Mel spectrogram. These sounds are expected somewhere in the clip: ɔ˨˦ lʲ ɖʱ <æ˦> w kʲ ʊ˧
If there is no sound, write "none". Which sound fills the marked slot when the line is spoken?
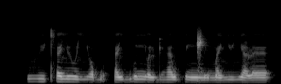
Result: æ˦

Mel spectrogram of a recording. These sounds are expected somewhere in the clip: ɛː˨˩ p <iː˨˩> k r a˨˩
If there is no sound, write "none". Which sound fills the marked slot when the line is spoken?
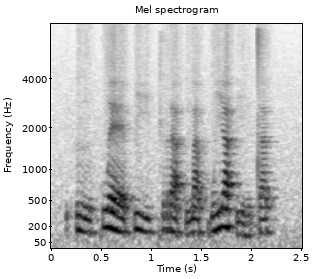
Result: iː˨˩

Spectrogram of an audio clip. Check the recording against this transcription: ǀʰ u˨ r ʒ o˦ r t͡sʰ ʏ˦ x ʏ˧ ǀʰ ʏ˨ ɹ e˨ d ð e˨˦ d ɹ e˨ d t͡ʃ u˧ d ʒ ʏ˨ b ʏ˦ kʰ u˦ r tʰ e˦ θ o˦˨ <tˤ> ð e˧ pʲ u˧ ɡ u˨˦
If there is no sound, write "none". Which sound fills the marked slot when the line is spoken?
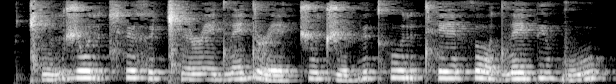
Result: d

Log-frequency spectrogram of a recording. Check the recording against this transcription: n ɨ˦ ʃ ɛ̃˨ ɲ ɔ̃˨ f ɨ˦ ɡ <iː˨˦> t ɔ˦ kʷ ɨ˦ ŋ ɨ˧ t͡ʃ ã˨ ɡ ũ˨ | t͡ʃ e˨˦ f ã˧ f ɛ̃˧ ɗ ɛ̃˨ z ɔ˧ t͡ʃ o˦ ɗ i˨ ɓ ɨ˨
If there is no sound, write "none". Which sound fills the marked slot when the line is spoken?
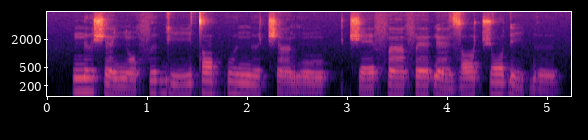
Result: iː˨˦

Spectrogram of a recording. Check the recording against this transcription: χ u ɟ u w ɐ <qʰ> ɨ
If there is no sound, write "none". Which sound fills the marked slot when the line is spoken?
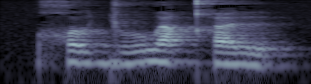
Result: qʰ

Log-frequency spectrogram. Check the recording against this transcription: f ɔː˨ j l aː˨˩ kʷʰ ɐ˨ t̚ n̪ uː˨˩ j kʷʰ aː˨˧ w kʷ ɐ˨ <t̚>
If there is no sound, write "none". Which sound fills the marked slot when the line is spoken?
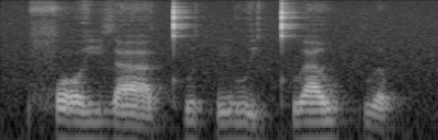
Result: p̚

